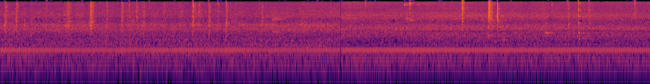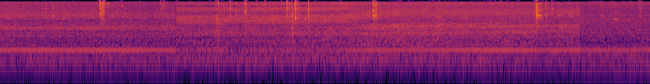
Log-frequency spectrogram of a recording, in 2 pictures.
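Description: Scrap metal pieces, broken cylinder sleeves and gear parts, clinking sharply now and then as they are picked through and gathered, over a steady mechanical hum with a constant tone.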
